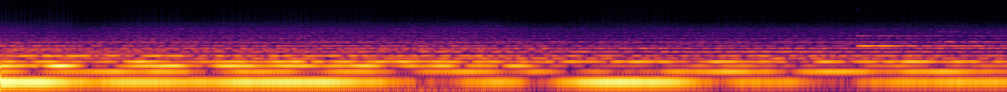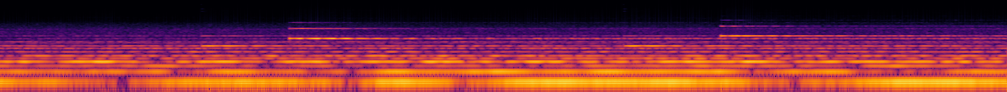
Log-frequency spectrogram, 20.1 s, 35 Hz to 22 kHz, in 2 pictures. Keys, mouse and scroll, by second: 0.9 Tab, 2.6-4.5 drag, 7.6 KP_1, 11.5-17.8 drag, 19.2-20.1 drag.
